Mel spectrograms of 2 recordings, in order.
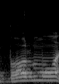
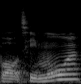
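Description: First: It is said in a local Baltimore accent. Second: It is said in a standard, non-local accent. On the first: "by my accent because I say Baltimore" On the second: "and not Baltimore"

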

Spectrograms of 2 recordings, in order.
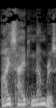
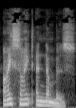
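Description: First: It is said in Zaphod's put-on voice. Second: It is said in a plain voice.

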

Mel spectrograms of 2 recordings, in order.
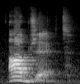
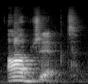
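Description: First: The stress is on the first syllable. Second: The stress is on the first syllable.

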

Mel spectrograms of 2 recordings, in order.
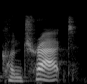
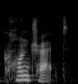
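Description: First: The stress is on the second syllable. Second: The stress is on the first syllable. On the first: It is a verb. "to contract" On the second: It is a noun. "a contract"

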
